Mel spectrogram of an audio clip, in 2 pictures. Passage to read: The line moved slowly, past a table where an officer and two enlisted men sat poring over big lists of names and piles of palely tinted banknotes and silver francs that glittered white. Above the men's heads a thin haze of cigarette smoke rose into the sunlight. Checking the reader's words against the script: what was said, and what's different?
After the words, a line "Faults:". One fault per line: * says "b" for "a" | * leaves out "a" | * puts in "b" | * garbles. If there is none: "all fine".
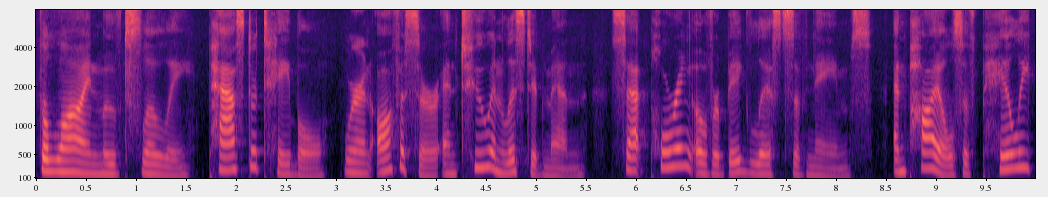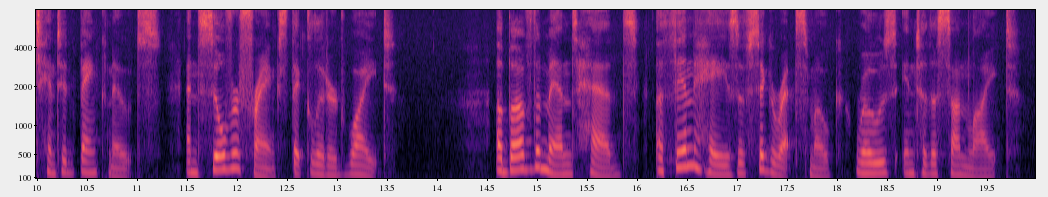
The line moved slowly, past a table where an officer and two enlisted men sat poring over big lists of names and piles of palely tinted banknotes and silver francs that glittered white. Above the men's heads a thin haze of cigarette smoke rose into the sunlight.
Faults:
all fine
